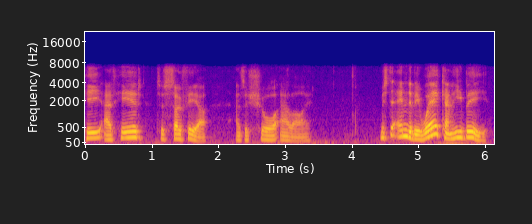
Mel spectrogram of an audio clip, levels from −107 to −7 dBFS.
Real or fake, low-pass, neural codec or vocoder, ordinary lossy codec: real; 7.2 kHz; none; Opus, 24 kbps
